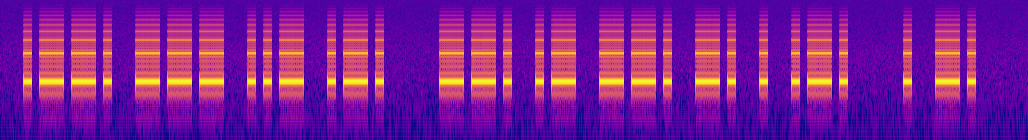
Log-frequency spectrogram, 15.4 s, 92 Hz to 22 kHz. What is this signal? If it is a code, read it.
Morse code, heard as electronic beeps, machine-sent, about 10 wpm, 910 Hz. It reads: POUR GAGNER EN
